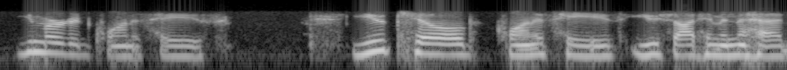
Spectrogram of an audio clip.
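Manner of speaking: normal talking voice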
